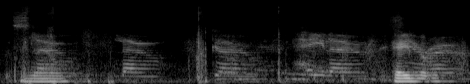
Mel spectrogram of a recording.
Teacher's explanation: this is actually a diphthong where there's actually almost two sounds within the vowel, and the vowel changes over time. That's what a diphthong is.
